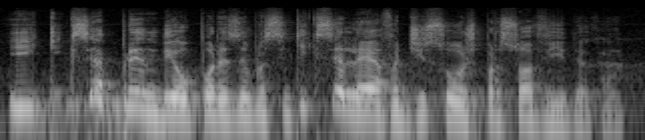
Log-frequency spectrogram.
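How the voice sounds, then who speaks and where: Male podcast host, casual and jokey, quite high-pitched. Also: big pitch swings, fast talker, a little mellow. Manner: slangy, jokey, says "cara" a lot. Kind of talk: casual chat.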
